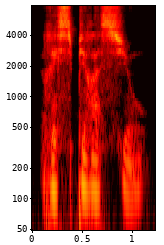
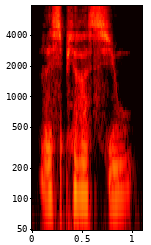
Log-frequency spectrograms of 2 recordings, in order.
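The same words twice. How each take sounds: The two takes are said the same way.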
